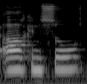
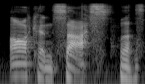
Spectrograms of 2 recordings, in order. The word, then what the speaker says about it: Arkansas: up this is arkansas is that the way to say it am i saying it correctly arkansas yeah okay i always say it and i'm like i must be saying that wrong arcane sass so that's that's the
